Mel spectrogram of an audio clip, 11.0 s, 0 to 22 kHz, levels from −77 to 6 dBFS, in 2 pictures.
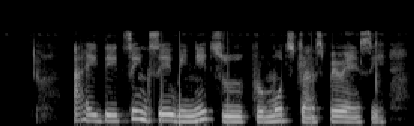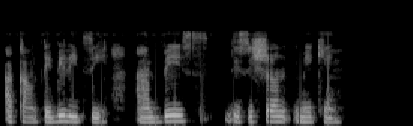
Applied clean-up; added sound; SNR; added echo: none; none; none; none.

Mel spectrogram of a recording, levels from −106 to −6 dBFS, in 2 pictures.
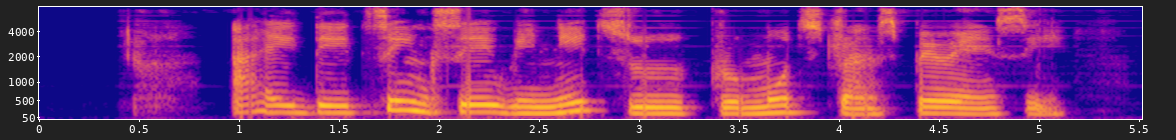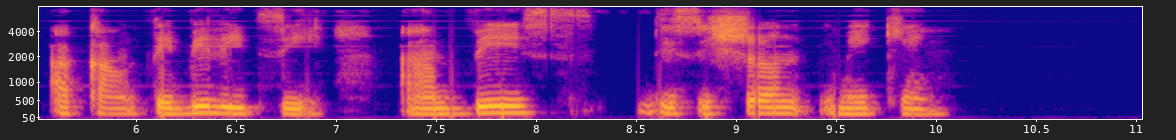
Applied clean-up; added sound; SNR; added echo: neural mask model DeepFilterNet 3.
